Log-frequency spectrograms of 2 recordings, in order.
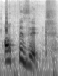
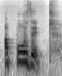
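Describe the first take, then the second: First: The first syllable sounds like op. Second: The first syllable sounds like up. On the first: The speaker calls it right. "अप की जगह हम कहेंगे ऑप" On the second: The speaker calls it wrong. "ना कि अप"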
